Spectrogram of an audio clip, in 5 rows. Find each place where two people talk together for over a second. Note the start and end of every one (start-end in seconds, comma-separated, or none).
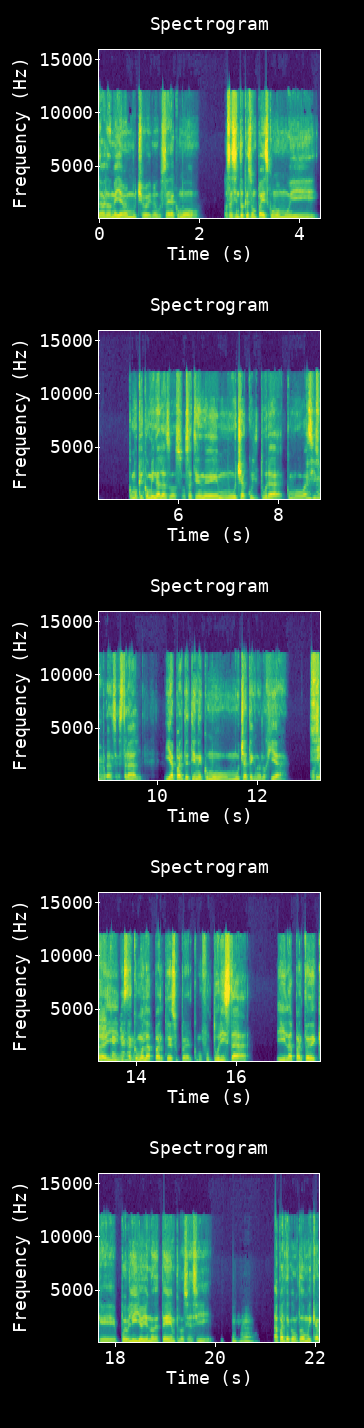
13.1-14.3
